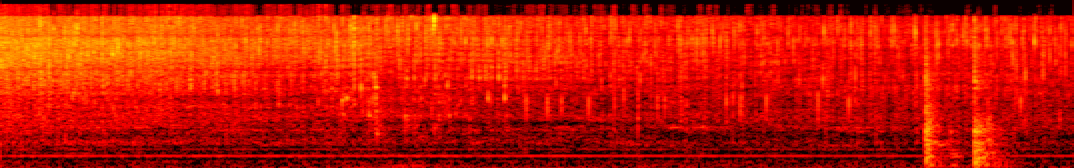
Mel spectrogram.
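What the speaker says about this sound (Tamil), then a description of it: "இப்போ புளி பேஸ்ட்டு ஆட் பண்ணிக்கலாம்." Quiet sizzling in a pan, then two short sharp hisses near the end as wet tamarind paste is added, for a Tamil vatha kuzhambu.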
